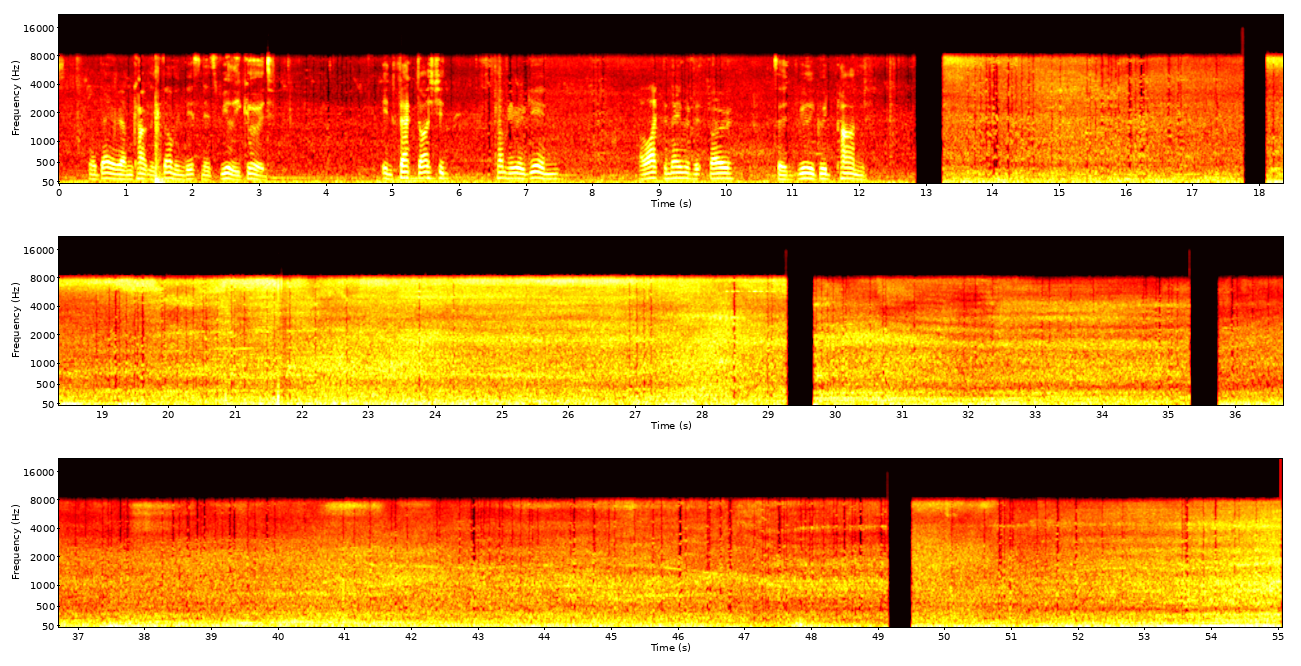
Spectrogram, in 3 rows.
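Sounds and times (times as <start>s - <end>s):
motor vehicles passing: 14.0s - 55.0s.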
